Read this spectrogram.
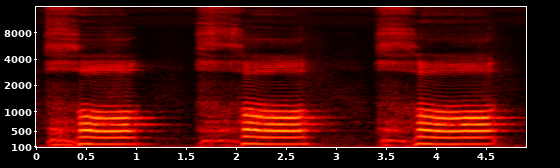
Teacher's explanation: اور تیسری بات یہ ہے کہ اس کی تجوید یہ ہے کہ اس کو ہا جہاں سے ہم پڑھتے ہیں حلق کے مڈ سے، اس سے تھوڑا سا اوپر کر کے اس کو پڑھنا ہے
